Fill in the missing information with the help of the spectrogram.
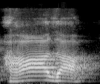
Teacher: کے ساتھ ہے حلق کا، اس حلق سے ادا ہوتا ہے، تو سینے کی طرف سے اس کی آواز نکلتی ہے ہا بھاری ساؤنڈ کے ساتھ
